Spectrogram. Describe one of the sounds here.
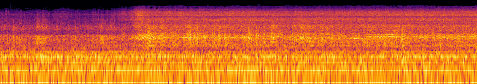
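Bicycle tyres hum steadily on the road.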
